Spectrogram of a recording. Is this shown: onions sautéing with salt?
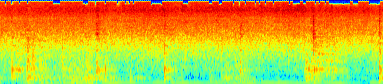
yes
